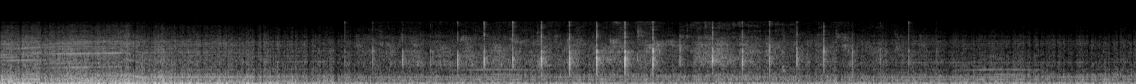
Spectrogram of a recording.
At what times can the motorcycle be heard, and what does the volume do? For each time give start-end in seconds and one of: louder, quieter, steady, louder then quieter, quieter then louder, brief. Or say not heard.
0.0-11.3 quieter.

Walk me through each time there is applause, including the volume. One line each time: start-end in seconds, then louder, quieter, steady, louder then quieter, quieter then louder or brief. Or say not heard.
3.3-9.4 louder then quieter.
